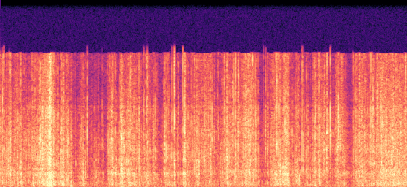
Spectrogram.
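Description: Clear plastic bag crinkling in irregular crackles as a tripod wrapped inside it is handled and the bag is worked open.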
